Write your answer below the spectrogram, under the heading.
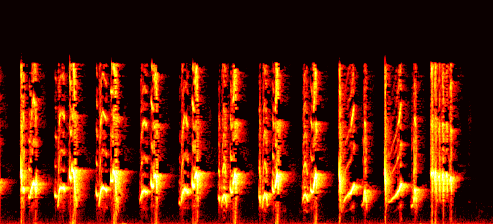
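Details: Javan bush lark training its songs after moulting: a steady series of about a dozen short, sharp, high chirped phrases, evenly spaced roughly every half second.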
